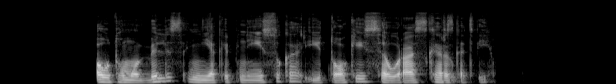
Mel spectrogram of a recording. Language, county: Lithuanian, Vilnius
